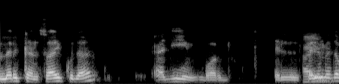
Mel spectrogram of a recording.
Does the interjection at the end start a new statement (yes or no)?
no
